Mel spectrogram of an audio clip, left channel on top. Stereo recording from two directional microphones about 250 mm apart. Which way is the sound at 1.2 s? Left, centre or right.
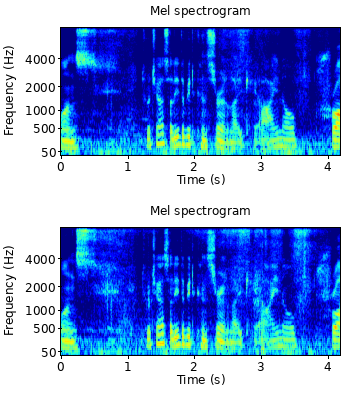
Centre.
